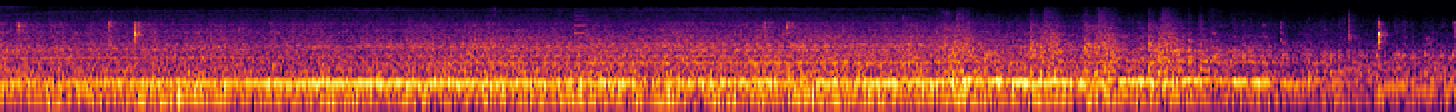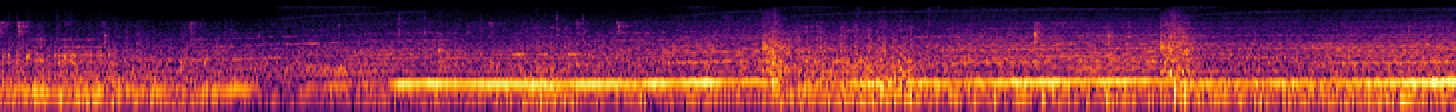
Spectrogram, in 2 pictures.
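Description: A racing car engine roars at high revs, drops in pitch while braking, then climbs again through gear changes.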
